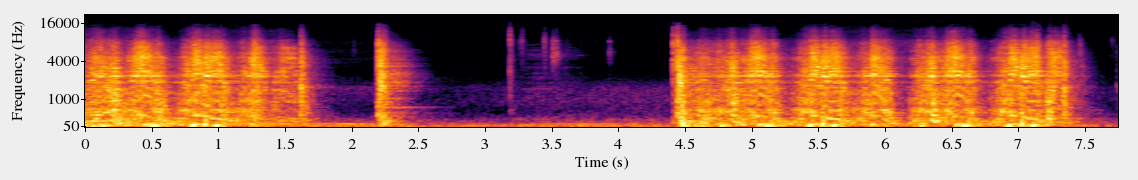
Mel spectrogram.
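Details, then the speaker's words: 1962 Chevrolet Impala 350 V8: fast, uneven starter cranking that stops briefly and resumes. The starter ground wire is smoking from a poor connection amid sketchy wiring, which is to be bypassed. "that's the ground wire smoking, because that's what's holding the ground wire on. Yeah, there is some just sketchy stuff going on underneath the hood."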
